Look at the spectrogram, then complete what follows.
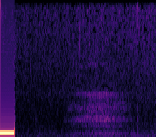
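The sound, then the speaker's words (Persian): A phone busy tone after a listener's call-in to a radio programme dropped: one short, loud, steady mid-pitched beep, then near silence with faint low murmuring noise. “تماس شنونده عزیز با ما قطع شد.”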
